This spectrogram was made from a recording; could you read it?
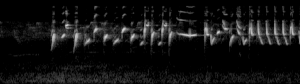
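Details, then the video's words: Royal goldfinch singing, a recording meant to teach young birds. Bright, quick chirps and slurred whistles run together, with one held note partway through, then a rapid repeated trill. "أفضل تغريد الحسون"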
